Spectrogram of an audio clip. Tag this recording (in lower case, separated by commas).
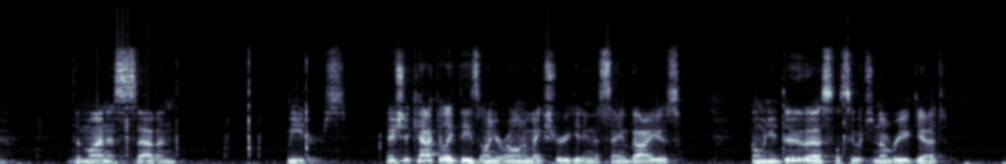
typing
